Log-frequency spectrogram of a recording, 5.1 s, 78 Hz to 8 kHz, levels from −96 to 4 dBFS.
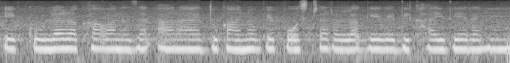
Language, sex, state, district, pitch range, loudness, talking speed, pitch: Hindi, female, Madhya Pradesh, Dhar, 215-225 Hz, -11 LUFS, 190 wpm, 220 Hz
